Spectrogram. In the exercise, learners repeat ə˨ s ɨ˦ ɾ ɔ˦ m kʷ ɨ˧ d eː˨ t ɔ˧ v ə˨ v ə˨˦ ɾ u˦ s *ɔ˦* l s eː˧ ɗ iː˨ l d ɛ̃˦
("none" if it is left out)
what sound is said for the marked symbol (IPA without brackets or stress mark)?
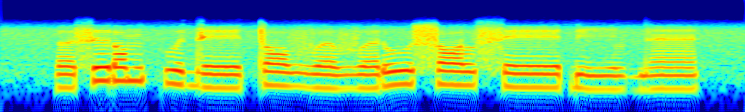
ɔ˦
